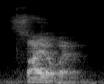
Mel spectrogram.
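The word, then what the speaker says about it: Siobhan: Sobin. Cyberman. Could you spell it?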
